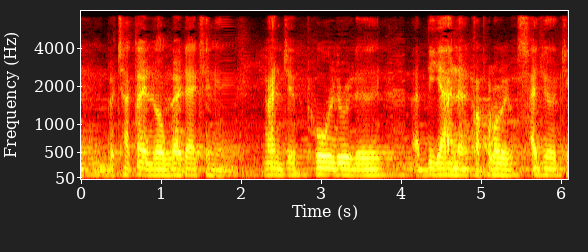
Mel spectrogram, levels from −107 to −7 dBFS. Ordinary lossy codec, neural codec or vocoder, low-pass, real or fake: MP3, 64 kbps; codec, 24 kHz, 0.9 kbps, WavTokenizer, medium music audio release; 7.2 kHz; fake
